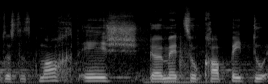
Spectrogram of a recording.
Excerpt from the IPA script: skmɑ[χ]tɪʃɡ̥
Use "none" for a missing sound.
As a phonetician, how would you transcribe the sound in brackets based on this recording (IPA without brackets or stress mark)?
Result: χ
